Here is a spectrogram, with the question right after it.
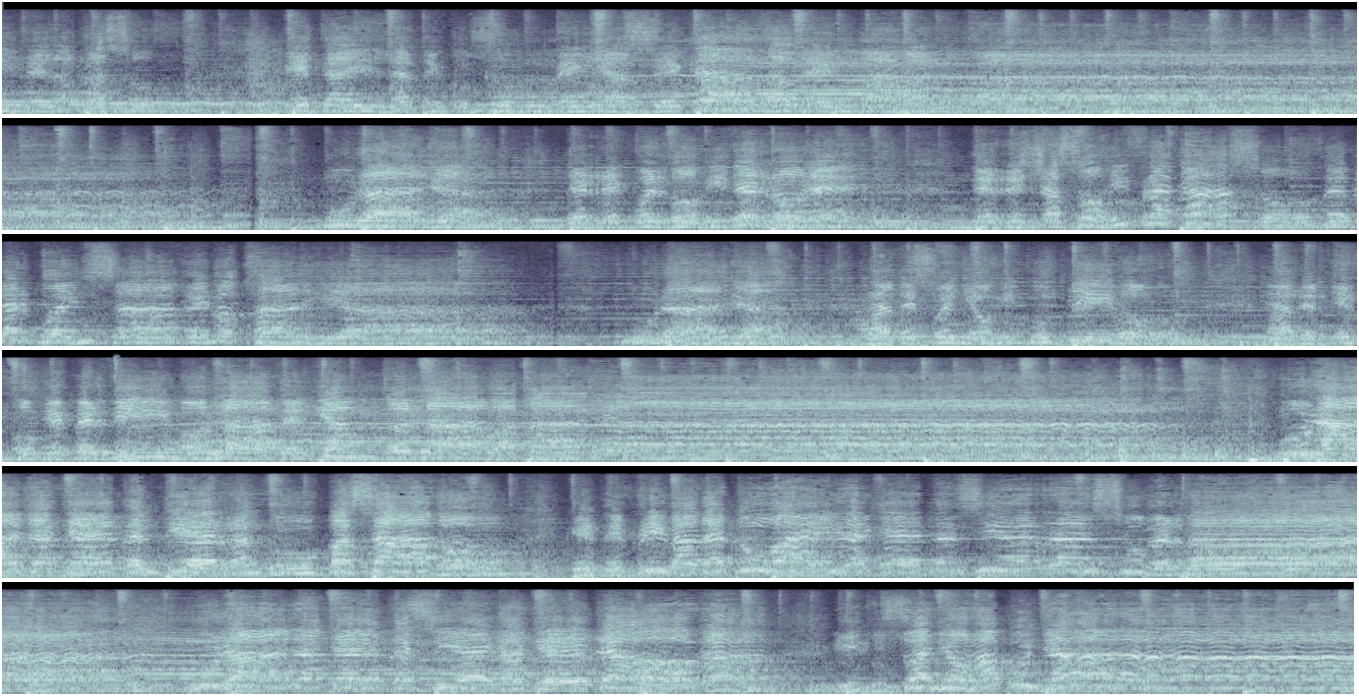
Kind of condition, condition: setting, live audience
